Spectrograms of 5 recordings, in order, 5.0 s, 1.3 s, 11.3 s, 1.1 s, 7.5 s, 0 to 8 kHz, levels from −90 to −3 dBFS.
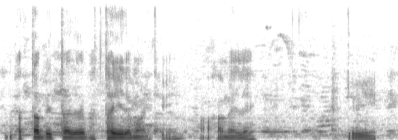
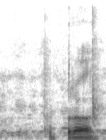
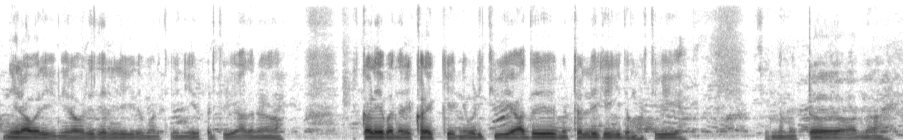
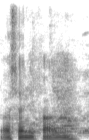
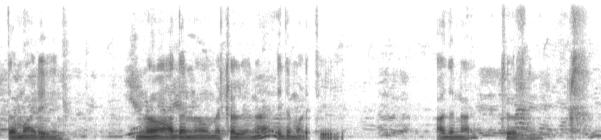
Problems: background sounds at intervals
